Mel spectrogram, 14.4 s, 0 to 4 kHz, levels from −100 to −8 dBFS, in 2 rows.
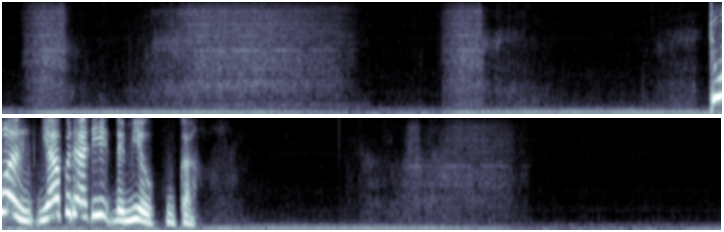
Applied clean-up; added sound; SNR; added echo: neural diffusion model UNIVERSE++.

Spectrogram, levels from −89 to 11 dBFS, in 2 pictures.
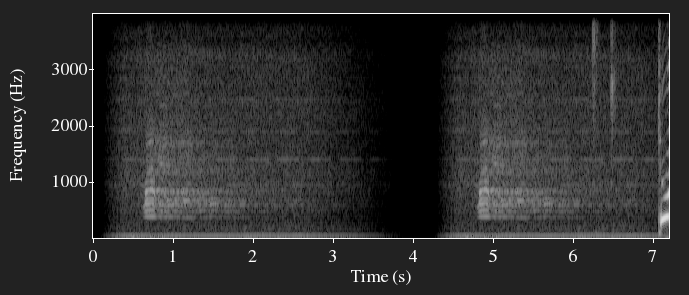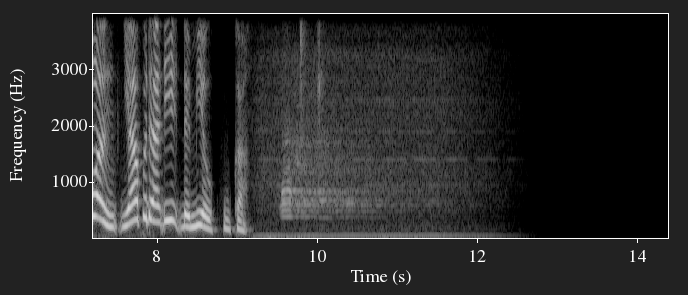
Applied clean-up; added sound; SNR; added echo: none; Train; 20 dB; none.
